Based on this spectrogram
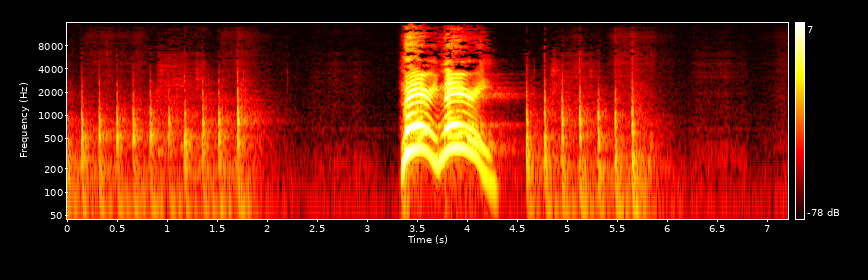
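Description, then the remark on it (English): Rapid, firm knocking on a wooden door in quick bursts, then a voice shouts out loudly twice before another flurry of knocks follows. “You think there was some fear in her heart as she heard the knock?”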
